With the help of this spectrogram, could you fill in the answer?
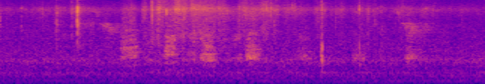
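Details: Bull Terrier giving short, breathy whimpers and yelps, a quick uneven run of brief mid-pitched squeaks over about three seconds, set against a steady hiss of background noise.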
